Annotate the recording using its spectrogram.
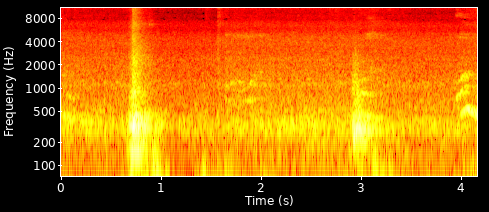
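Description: A red plastic chair knocking and scraping on a hard stone floor as a toddler moves it. There are two short sharp bumps, about two seconds apart: the first about a second in, the second near three seconds.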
